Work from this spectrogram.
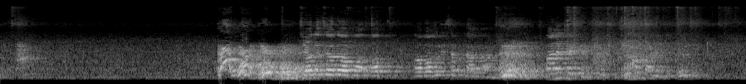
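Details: German Shepherd named Rambo, angry at its owner after too much bathing, voicing a run of rough, grumbling barks and yips with harmonic whines, starting after two seconds of quiet and continuing in bursts over steady background hiss.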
